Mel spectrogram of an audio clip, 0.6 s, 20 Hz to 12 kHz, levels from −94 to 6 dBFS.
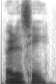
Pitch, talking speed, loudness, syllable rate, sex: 105 Hz, 300 wpm, -13 LUFS, 8.5 syllables/s, male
